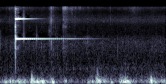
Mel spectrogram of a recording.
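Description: A single bright metallic ding, struck once and ringing clearly for about a second, over soft footsteps on dry field stubble.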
